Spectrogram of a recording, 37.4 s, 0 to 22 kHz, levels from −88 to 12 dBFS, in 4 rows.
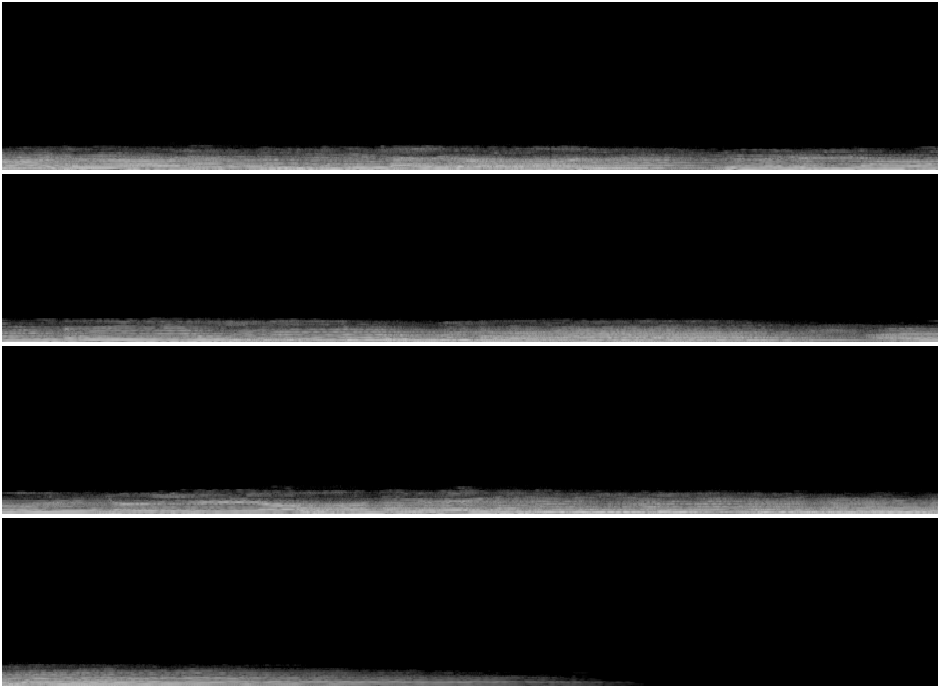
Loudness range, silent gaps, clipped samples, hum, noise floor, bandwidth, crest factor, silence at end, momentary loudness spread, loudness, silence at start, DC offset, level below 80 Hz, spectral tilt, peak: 5 LU; none; under 0.1%; none; -75 dBFS; 3.2 kHz; 14 dB; 4.3 s; 10 LU; -21 LUFS; 0 s; under 0.1%; -82 dBFS; -9 dB/octave; -8 dBFS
